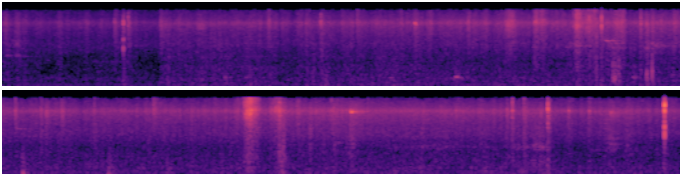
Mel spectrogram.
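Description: Dry pine needles rustle and crackle in a hand.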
